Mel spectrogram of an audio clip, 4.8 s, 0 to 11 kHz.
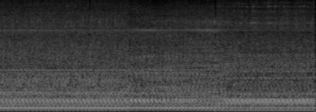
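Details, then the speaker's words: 1970s Cat D330C 4-cylinder diesel generator set (90 kW standby), sat 10+ years, at full throttle with no load, coolant not very warm: fast steady drone with even firing, no knocks or misses, slight smoke; healthy. "the water's not very warm i think we'll let her cool down a little for a few minutes don't really want a runner wide open for too long there's no load on it"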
